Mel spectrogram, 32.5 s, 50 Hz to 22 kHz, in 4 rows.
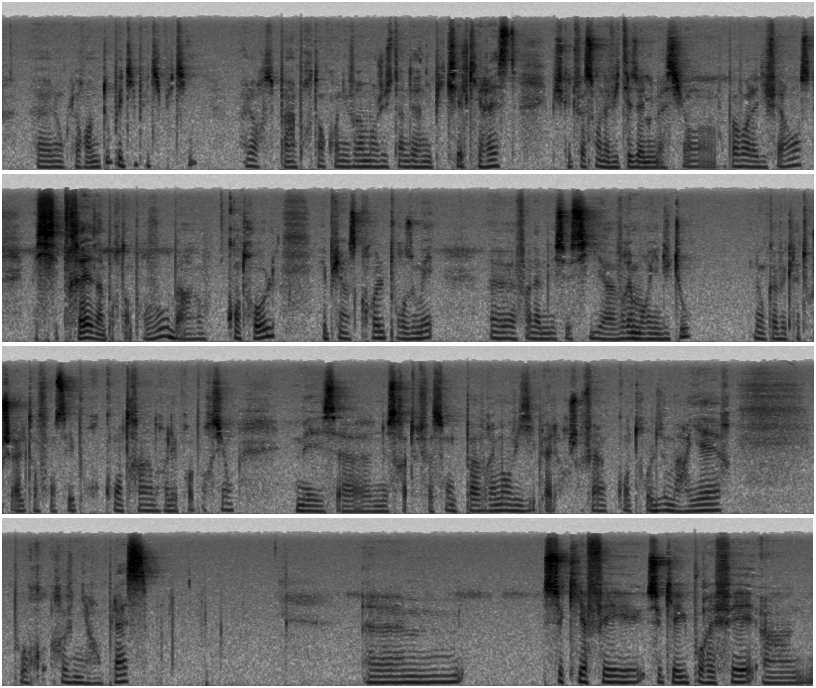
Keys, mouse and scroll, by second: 11.1-11.5 ctrl+scroll up 1, 11.9-12.4 ctrl+scroll up 2, 15.0-17.9 drag, 18.9 click, 20.6-20.9 ctrl+scroll down 2, 21.1-21.6 ctrl+scroll down 2, 23.0 ctrl+scroll down 2, 24.0 ctrl+scroll up 2, 26.4-28.1 drag, 31.6 click.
